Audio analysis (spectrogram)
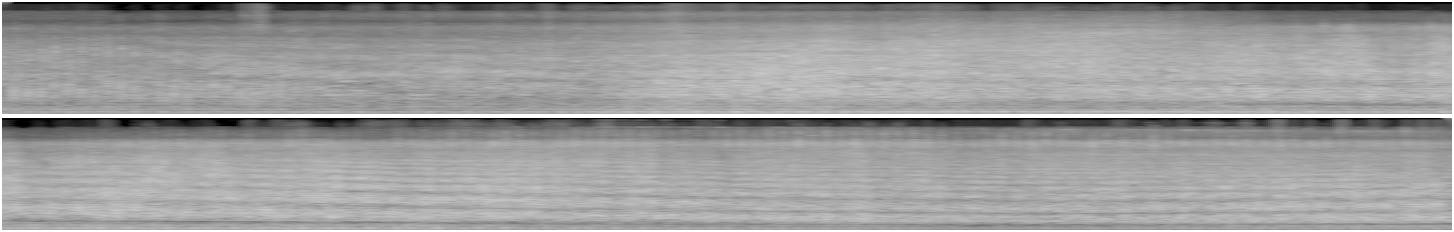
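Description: Black Hawk military helicopter flying at a military airshow: a steady, loud rotor and engine roar with a throbbing blade beat that holds for the whole stretch, no voices.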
